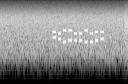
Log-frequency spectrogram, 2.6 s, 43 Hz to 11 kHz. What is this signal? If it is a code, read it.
DTMF, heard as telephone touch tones, dialled by machine, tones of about 60 ms, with radio hiss and a squelch burst at the end. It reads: 0736443158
